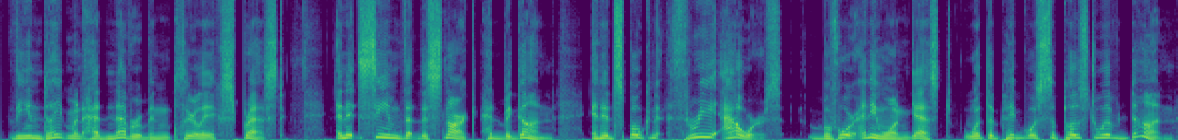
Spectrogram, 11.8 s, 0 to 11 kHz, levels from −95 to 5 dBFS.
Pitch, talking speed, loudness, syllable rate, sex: 180 Hz, 165 wpm, -18 LUFS, 4.8 syllables/s, male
